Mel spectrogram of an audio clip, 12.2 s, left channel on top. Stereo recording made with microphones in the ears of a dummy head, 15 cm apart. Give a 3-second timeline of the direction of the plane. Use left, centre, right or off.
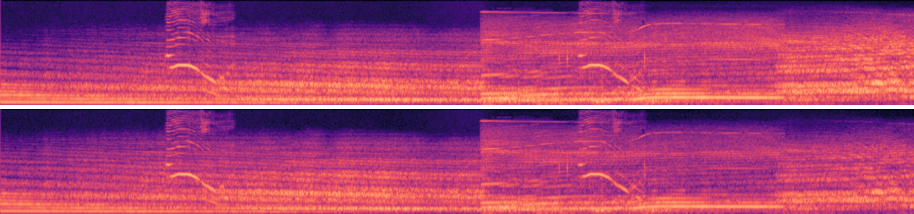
right, right, centre, left.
